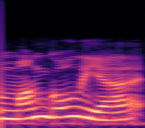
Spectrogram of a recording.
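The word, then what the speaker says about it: 몽골: Okay, so Mongolia is pronounced Mongol.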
